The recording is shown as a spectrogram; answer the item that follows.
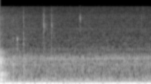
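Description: Faint room tone with a low hum and a few faint, short clicks.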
